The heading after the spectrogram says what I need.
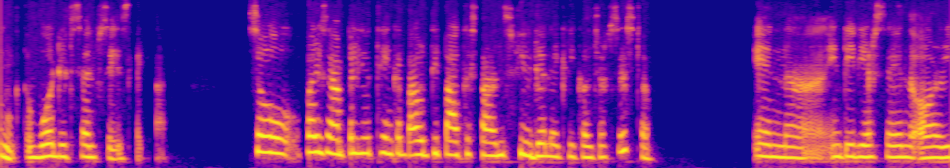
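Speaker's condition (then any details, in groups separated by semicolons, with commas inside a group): No condition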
